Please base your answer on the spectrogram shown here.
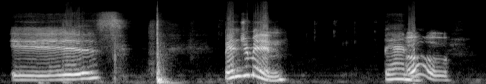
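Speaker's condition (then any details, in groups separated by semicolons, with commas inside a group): No condition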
